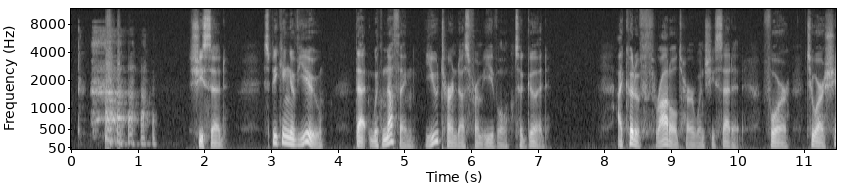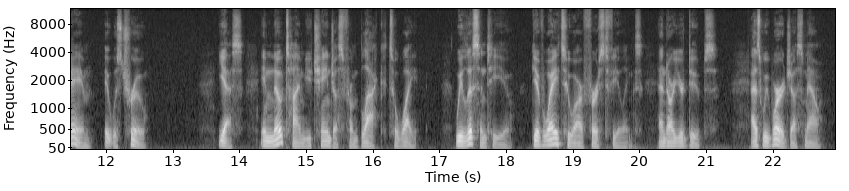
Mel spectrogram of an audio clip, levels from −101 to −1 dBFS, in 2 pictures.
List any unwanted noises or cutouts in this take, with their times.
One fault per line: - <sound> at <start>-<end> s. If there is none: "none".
- laugh at 0.1-1.3 s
